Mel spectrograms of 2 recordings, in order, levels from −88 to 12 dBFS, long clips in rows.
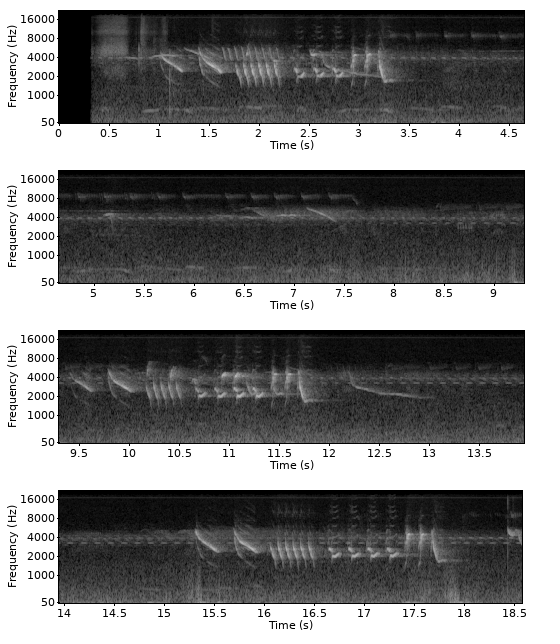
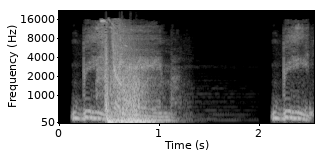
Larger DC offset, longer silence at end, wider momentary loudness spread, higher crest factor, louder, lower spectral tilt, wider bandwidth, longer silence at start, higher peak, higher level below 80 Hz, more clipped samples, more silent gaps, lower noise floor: neither; about the same, 0 s vs 0 s; first, 25 LU vs 16 LU; first, 22 dB vs 14 dB; second, -22 LUFS vs -12 LUFS; second, -1 dB/octave vs -4.5 dB/octave; first, over 20 kHz vs 17.5 kHz; first, 0.35 s vs 0.1 s; second, -6 dBFS vs 0 dBFS; second, -50 dBFS vs -20 dBFS; neither; neither; second, -46 dBFS vs -66 dBFS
